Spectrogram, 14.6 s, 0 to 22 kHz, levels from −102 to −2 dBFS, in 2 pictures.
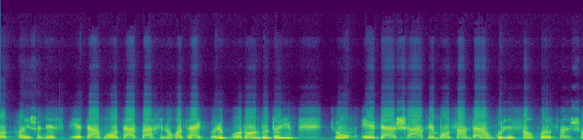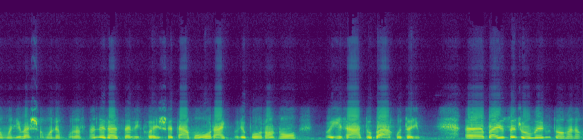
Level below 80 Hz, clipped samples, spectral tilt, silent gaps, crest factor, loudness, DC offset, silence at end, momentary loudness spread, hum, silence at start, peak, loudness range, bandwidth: -60 dBFS; under 0.1%; -4 dB/octave; none; 18 dB; -18 LUFS; under 0.1%; 0 s; 7 LU; none; 0 s; -2 dBFS; 2 LU; 6.4 kHz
